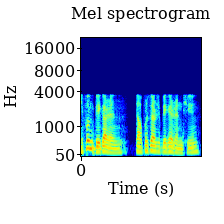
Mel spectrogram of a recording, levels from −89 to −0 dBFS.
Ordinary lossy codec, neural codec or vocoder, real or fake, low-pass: none; codec, 16 kHz in and 24 kHz out, 0.4 kbps, LongCat-Audio-Codec, two codebook decoder; fake; 3.6 kHz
